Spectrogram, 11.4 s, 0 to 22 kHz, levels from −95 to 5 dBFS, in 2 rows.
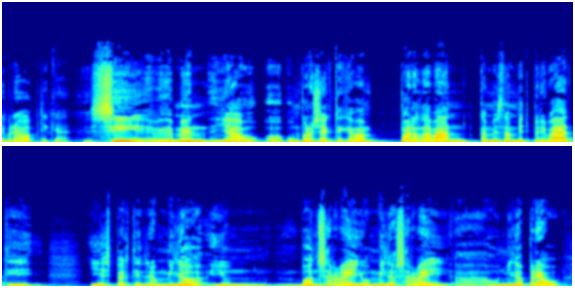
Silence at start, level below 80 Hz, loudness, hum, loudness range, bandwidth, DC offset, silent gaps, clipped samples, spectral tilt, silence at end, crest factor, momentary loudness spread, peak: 0 s; -46 dBFS; -30 LUFS; none; 3 LU; 13.5 kHz; under 0.1%; none; under 0.1%; -5.5 dB/octave; 0.15 s; 20 dB; 11 LU; -10 dBFS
